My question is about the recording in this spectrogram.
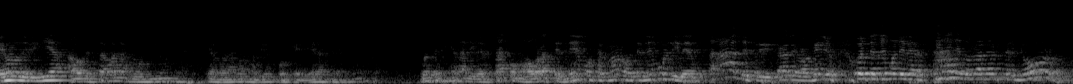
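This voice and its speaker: Man preaching, kinda high voice, tinny phone-like sound, lots of echo in a church hall. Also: recorded from a distance. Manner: animated, acts out quoted voices, stumbles and repeats words. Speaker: pastor. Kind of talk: sermon.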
